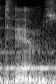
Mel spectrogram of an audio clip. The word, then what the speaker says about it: Thames: We are close to the Thames, no wonder flooding is such a risk. I always pronounced it as Thames, not Thames.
